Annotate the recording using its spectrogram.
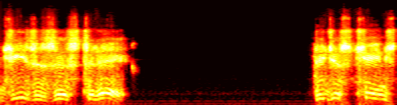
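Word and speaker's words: Jesús: you pronounce pronounce this you do want to stress on the second syllable that's what the accent on the means here Jesus pretty straightforward once you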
